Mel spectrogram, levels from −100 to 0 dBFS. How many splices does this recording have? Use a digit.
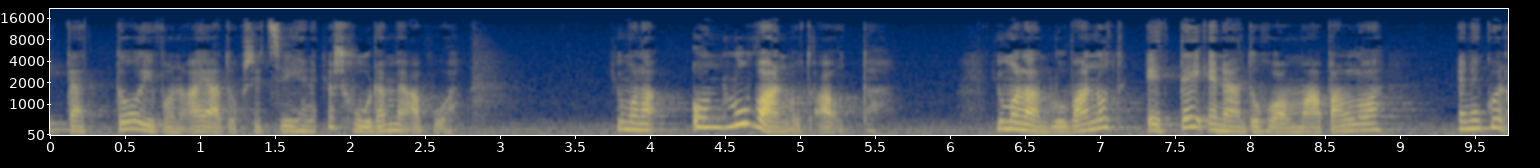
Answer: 1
